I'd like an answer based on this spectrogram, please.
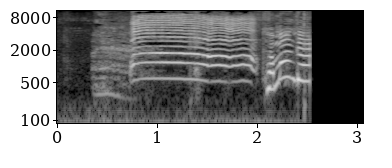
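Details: Baby goat kids, three newly arrived, crying in the morning as they are taken from their barn shelter on leashes to a temporary pen; a long steady quavering bleat followed by a short rising cry, a person's voice faintly beneath.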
